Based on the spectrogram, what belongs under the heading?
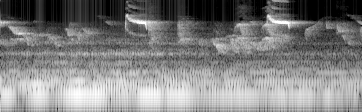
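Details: Untrained hobby mountain white-eye in a busy twittering run of high chirps and buzzy slurred notes, over strong low droning hum.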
